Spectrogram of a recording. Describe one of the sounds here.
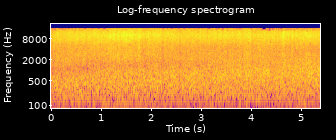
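Waves break and wash up onto a beach.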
